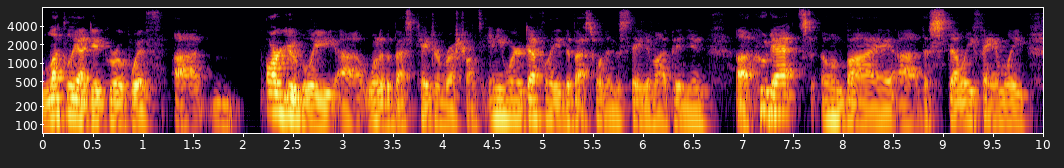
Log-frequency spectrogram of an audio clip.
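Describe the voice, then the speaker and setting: A very fast, somewhat breathy man's voice at medium pitch, with an American accent, ordinary pitch variation and audible room echo. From northeast Arkansas, small town. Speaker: restaurant owner. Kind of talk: casual introductory video talk. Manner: casual, many filler words.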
